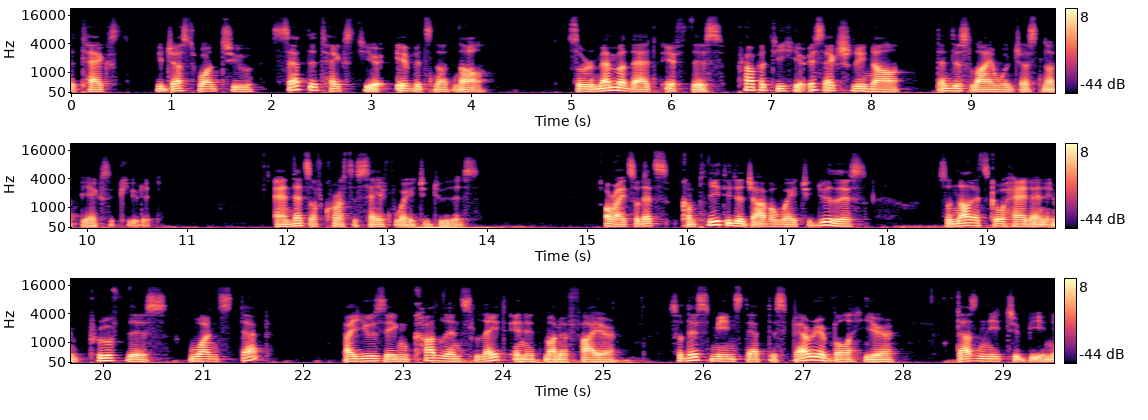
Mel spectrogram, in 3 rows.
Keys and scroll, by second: 6.2 ctrl+w, 7.9 ctrl+w, 27.3 ctrl+BackSpace.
